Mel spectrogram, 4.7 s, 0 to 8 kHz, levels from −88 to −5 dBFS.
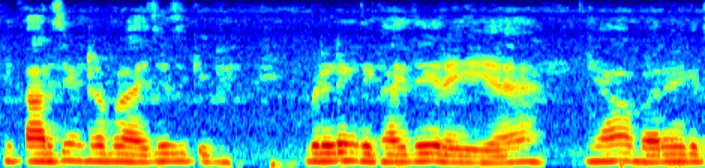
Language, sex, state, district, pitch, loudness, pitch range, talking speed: Hindi, male, Haryana, Charkhi Dadri, 135 Hz, -17 LUFS, 125-140 Hz, 155 wpm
